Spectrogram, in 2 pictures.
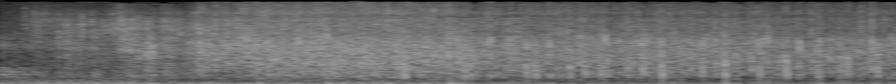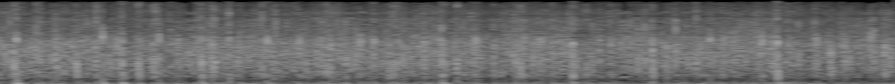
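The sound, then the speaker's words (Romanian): Sustained audience applause, a dense wash of many hands clapping steadily and loudly for the full nine seconds, with no voices standing out above it. “Nu vă grăbiți să aplaudați.”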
